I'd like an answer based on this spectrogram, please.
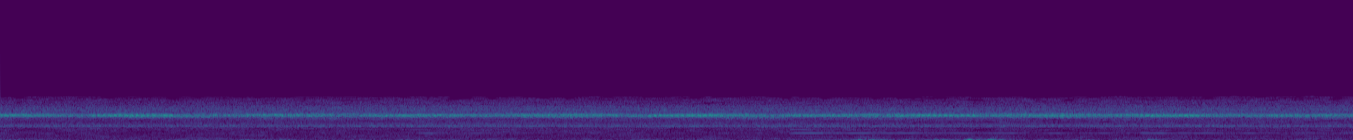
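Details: Continuous high-pitched cricket chorus in a peaceful nature ambience, a dense pulsing shimmer that never breaks, with a faint level tone joining partway through and a few low muffled bumps near the end.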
